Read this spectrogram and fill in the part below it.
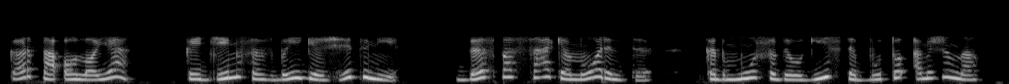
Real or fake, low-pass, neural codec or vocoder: fake; 3.6 kHz; autoencoder, 48 kHz, 128 numbers a frame, DAC-VAE, trained on Japanese speech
